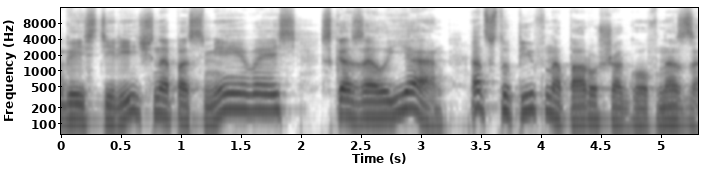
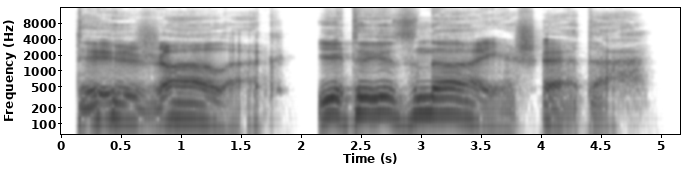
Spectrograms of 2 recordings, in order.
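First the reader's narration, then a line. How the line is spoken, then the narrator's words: Mocking powerful bass. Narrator (Russian): Своим мощным басом насмехался надо мной монстр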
